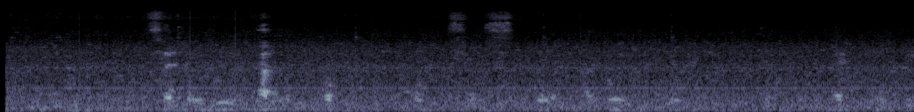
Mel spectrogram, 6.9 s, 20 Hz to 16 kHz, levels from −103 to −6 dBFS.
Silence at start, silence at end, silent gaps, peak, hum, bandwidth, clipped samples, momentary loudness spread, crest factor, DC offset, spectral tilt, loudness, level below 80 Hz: 0.05 s; 0 s; none; -28 dBFS; none; 11 kHz; under 0.1%; 13 LU; 26 dB; under 0.1%; -6 dB/octave; -56 LUFS; -76 dBFS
